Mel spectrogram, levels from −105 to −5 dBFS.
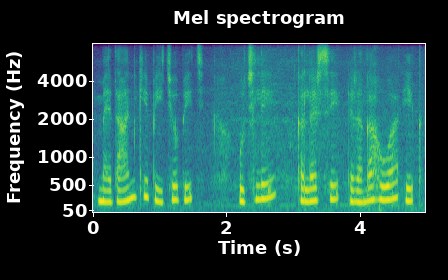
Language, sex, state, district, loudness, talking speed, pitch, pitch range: Hindi, female, Sikkim, Gangtok, -15 LUFS, 120 wpm, 230 Hz, 215-250 Hz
